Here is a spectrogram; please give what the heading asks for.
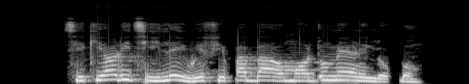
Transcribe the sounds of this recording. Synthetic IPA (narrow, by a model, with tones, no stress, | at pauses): ti˧ki˦ɔ˦ɾi˦ti˧˦i˧le˦i˦˨we˨˦fi˧k͡pa˦ba˦ɔ˧mɔ̃˧ɔ˧dũ˦mɛ˦˨ɾ̃ĩ˧lo˨k͡pɔ˨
